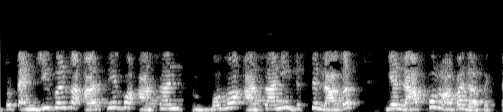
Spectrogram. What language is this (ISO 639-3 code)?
hin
